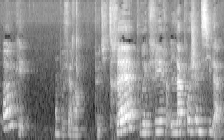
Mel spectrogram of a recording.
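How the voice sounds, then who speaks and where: A woman leads a dictation lesson for young pupils, drawing out every syllable with unhurried care. Her voice sits a touch high. The sound is roomy and a little distant from the microphone. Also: very animated. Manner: slow, careful, stretches out each syllable. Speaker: primary school teacher.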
